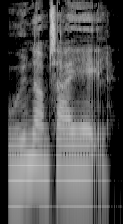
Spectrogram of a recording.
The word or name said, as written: udenomsareal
